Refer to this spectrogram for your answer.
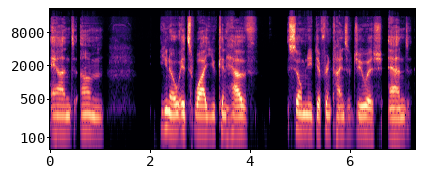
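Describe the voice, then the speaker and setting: A middle-aged man from Los Angeles talks as a guest on a video call, using a headset and desk mic. His voice is mellow and dry, with no room sound. He speaks slowly, with frequent pauses and restarts. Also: mid-range voice, level tone, dry recording. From Los Angeles, United States. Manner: hesitant, many fillers and restarts. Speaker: singer guest. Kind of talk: reflective conversation. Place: home room indoors.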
